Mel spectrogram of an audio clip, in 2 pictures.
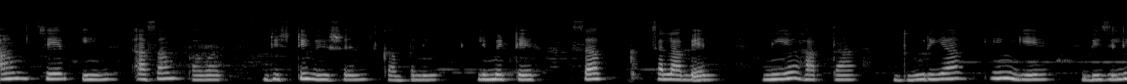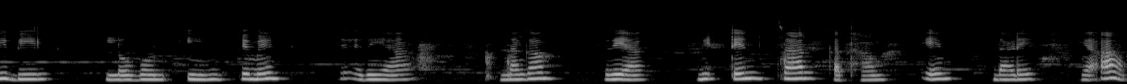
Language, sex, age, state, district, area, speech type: Santali, female, 45-60, Jharkhand, Bokaro, rural, read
